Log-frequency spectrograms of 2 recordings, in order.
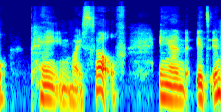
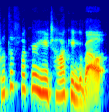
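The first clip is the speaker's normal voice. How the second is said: incredulous brothers; 5 semitones higher, 4 dB quieter, faster than usual. Retold or imitated. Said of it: "Jake and Sam who were like".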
